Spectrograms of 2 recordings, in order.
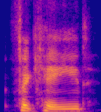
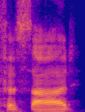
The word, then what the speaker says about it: facade: am stupid right like one time I said fade instead of facade well it spelled out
